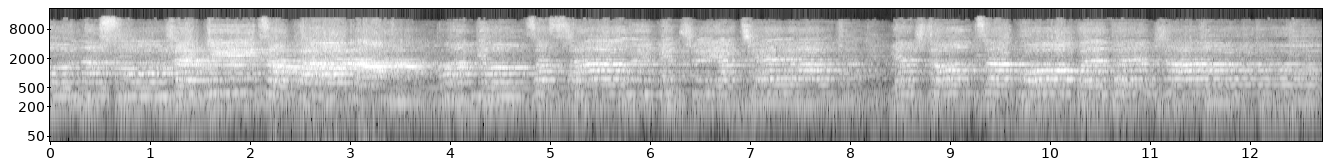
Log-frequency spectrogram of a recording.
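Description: A congregation singing a hymn together in slow, held notes.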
